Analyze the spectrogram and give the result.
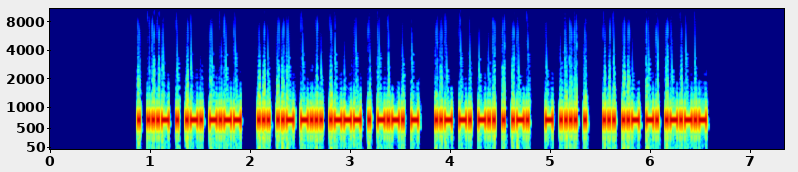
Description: Morse code, heard as a keyed tone, about 51 wpm, 700 Hz. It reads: EVERY SUBJECT UNDER THE SUN.
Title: Sentences from Top 1000 Words - Review Part 1 - 50wpm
